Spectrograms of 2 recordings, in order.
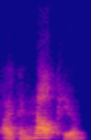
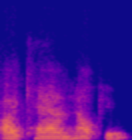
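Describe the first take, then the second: First: The stress falls on the word help. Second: The stress falls on the word can. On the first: The speaker calls it right. "The key word there is help" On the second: The speaker calls it wrong. "I don't say"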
